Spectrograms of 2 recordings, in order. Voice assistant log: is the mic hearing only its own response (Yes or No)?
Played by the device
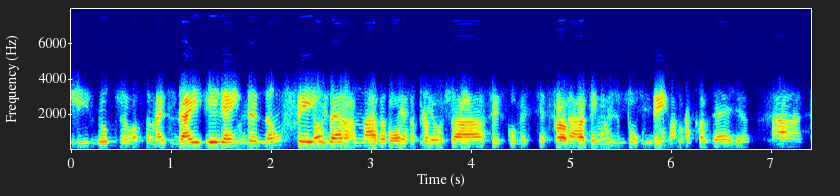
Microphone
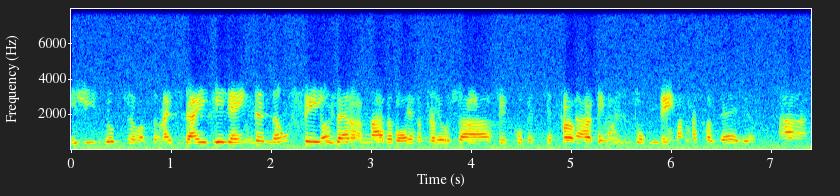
Yes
